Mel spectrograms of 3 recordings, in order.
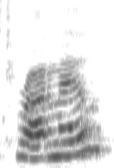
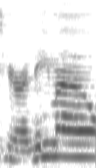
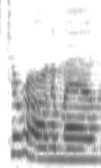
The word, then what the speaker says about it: Touronimo: what you do okay yeah my business is torono destination Management Group it's pronounced like jono only tour t r um sometimes people will say tyano or some different versions no it's torono it's very simple um and we like to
